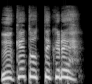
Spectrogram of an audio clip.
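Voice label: Voice heal, Japanese; buria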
